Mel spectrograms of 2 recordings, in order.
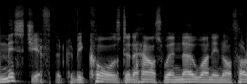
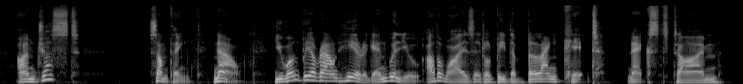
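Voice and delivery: usual speaking voice

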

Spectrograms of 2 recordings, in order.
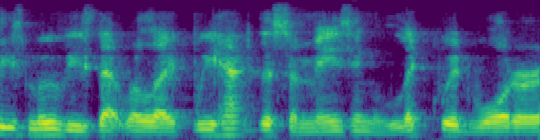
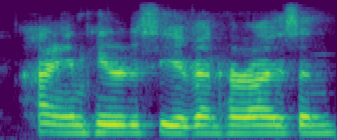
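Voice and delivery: high, flat, mechanical robotic monotone; 7 semitones higher than usual. Retelling asking to see a film at sixteen: imitating own robot-like voice. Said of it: "Why are you talking like a robot?".

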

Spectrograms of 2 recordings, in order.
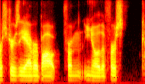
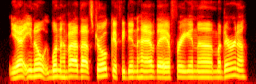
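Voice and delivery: fake, put-on Southern drawl, pitched up; 8 semitones higher than usual. Joking about a player's stroke and the vaccine: put-on southern accent. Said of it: "I like your southern accent".

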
